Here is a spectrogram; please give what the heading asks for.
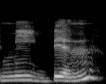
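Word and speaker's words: Niibing: so it's um n-i-iibing.ca so again it's pronounced knee bin but it's PR it's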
